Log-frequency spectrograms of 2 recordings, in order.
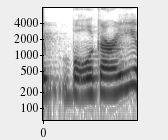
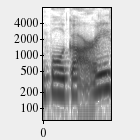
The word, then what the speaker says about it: Bulgari: Bulgari ones bulgary Bulgari I think you should say bulgary but I I tend to say Bulgari so if I say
